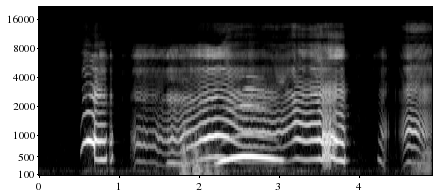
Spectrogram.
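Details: Infant aged 2 months 16 days crying: loud, drawn-out wails rising and falling, with short catches of breath between cries.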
